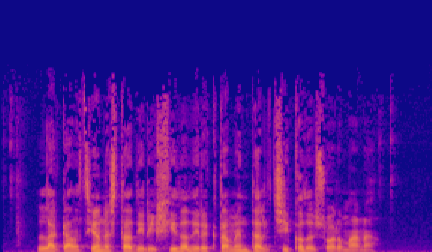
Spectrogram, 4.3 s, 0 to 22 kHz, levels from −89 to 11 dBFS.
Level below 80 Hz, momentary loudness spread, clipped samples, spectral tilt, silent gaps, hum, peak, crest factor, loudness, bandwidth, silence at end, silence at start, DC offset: -54 dBFS; 6 LU; under 0.1%; -3.5 dB/octave; none; none; -2 dBFS; 20 dB; -21 LUFS; 16 kHz; 0.55 s; 0.4 s; under 0.1%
